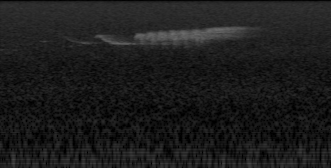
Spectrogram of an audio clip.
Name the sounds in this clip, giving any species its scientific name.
Setophaga caerulescens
